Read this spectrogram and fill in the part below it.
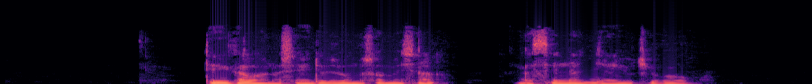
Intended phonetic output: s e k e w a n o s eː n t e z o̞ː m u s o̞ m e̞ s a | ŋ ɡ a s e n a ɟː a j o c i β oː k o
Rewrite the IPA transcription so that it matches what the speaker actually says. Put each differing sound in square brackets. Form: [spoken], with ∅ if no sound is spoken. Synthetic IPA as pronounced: [t] e k [a] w a n o s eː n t e z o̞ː m u s o̞ m e̞ s a | ŋ ɡ a s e n a ɟː a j o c i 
